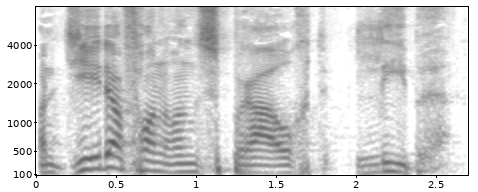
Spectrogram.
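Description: A man interpreting a sermon live, phrase by phrase, with quick restarts and fillers. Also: medium pitch, lively intonation, a little mellow.

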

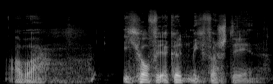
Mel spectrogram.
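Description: This pastor's sermon comes through a cold that has roughened his deep, darkish voice, which swings widely in pitch at a normal speed. He keeps things conversational, regularly addressing the congregation with tag questions.

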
